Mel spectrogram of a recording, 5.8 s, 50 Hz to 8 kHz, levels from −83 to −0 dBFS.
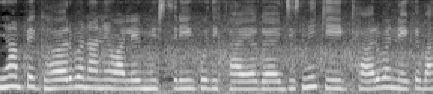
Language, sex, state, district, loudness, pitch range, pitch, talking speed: Hindi, female, Chhattisgarh, Raipur, -14 LUFS, 245-270 Hz, 255 Hz, 165 wpm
